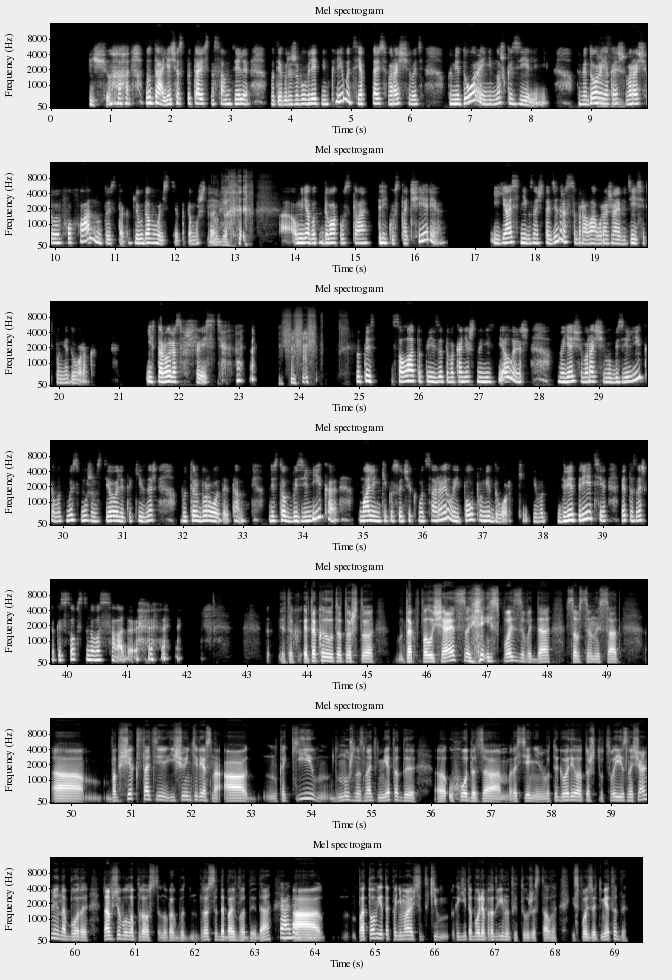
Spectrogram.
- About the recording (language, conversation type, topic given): Russian, podcast, Как лучше всего начать выращивать мини-огород на подоконнике?
- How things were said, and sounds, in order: chuckle; in English: "for fun"; chuckle; chuckle; tapping; laugh; chuckle; laughing while speaking: "и"; grunt; other background noise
